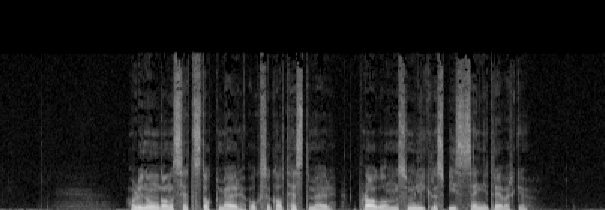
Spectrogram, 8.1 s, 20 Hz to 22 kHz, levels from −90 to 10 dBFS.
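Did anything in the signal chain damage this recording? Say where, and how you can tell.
No, nothing in the chain damaged it.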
